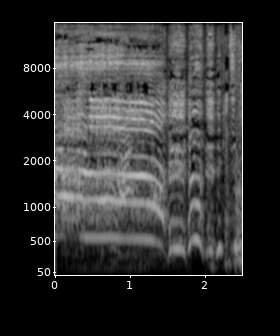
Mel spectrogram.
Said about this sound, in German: Musst du so schreien?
